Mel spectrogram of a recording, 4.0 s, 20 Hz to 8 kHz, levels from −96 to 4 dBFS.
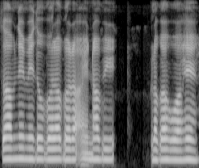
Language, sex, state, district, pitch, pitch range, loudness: Hindi, female, Arunachal Pradesh, Lower Dibang Valley, 180 Hz, 175-185 Hz, -17 LUFS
